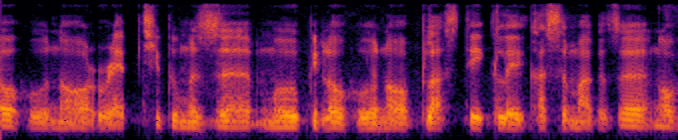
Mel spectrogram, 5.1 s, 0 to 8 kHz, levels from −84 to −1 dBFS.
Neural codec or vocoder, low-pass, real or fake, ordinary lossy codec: vocoder, 22.05 kHz, 80 mel bands, WaveNeXt; 7.2 kHz; fake; none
